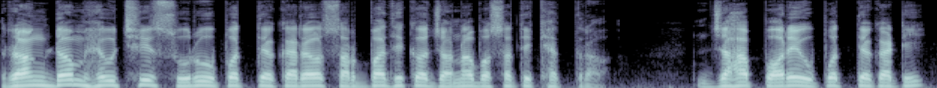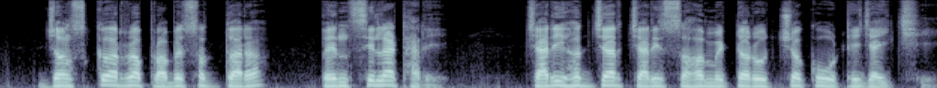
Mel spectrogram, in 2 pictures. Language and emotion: Odia, neutral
